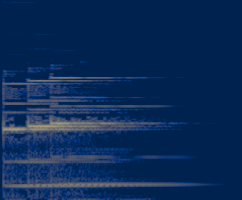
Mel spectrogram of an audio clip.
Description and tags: discover/mystery sound
cute, mystery, mysterious, adventure, sound, videogame, discover, item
